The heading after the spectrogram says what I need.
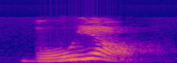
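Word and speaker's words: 不要: Ça donnera bouyao. Bouyao. Voilà, vous avez vu en pinyin, on écrit bouyao, mais on va prononcer Bouya.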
